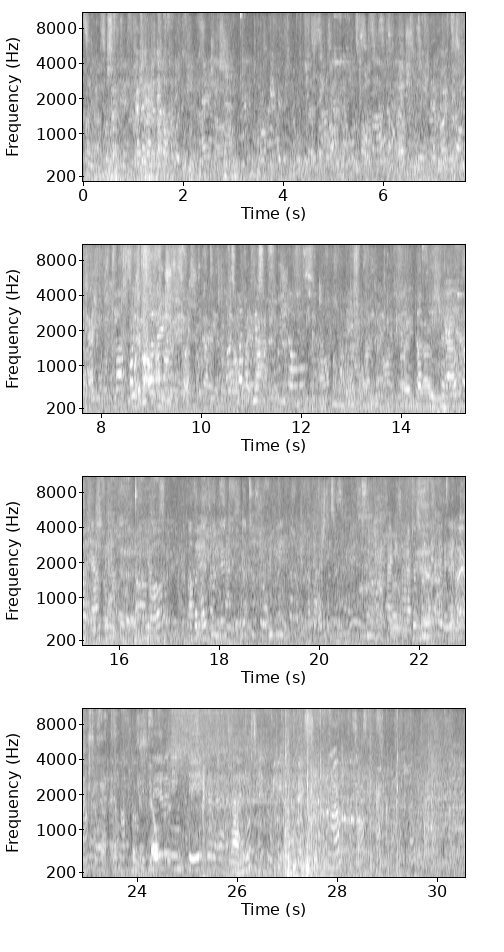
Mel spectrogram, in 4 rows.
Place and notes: Zugankunft Grellingen - Zugankunft Grellingen
Zugankunft in Grellingen im Laufental, Birs
Grellingen, Schweiz, 12 June 2011, 11:15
